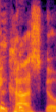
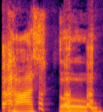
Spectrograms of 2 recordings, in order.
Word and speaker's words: Costco: When she said, "Yay, Costco," Costco without the T. Oh, no. I had an old crap moment. I realized I've been dropping the T from Costco for years. I quickly corrected her and now pronounce it Costco.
